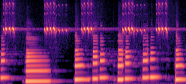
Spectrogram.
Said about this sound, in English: Crickets are cold-blooded animals. Most cold-blooded animals get sleepy when it's cold outside, and crickets do too. And because they're sleepy, they sing slower.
